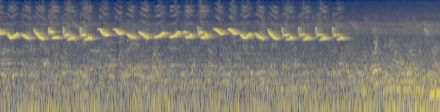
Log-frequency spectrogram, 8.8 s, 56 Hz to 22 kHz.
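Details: Chestnut-bellied seed finch (curió) singing in a 2021 state competition, no-repetition style: rapid rhythmic whistled slurs, each note swooping up and down, about three per second for seven seconds, then stopping, leaving room noise.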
